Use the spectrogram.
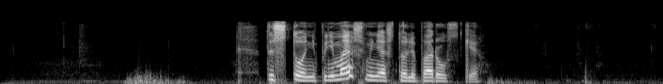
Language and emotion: Russian, angry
